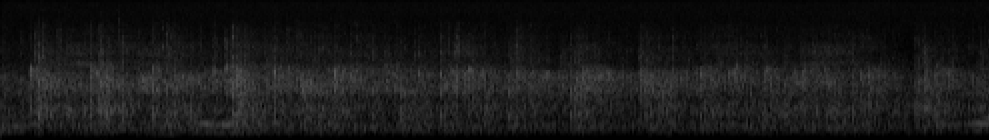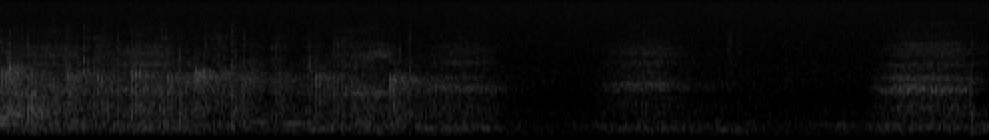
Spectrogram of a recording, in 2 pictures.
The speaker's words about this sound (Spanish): Denle un fuerte aplauso a Cristo, hermano.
